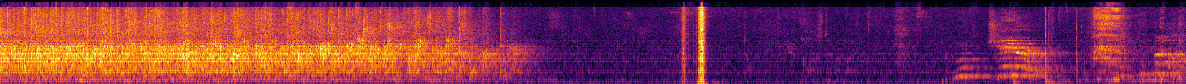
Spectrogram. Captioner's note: applause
